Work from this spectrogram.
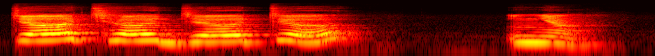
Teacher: इन्हें तालु वर्ग भी कहा जाता है। तालु वर्ण भी कहे जाते हैं क्योंकि ये तालु की सहायता से बोले जाते हैं। जो जिह्वा है वो तालु को स्पर्श करती है।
